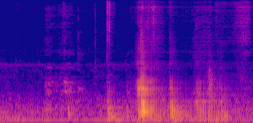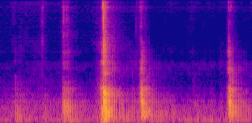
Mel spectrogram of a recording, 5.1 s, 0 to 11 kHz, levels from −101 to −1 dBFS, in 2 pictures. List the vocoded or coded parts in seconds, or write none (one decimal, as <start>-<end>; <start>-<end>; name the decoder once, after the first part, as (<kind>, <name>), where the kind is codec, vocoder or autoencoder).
1.3-5.1 (vocoder, Vocos)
